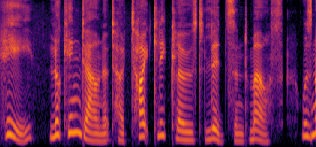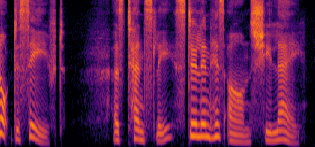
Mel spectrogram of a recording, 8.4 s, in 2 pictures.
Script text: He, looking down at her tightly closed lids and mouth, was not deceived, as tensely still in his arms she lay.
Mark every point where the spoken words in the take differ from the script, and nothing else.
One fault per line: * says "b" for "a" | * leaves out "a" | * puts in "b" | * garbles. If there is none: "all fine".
all fine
